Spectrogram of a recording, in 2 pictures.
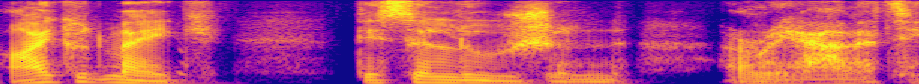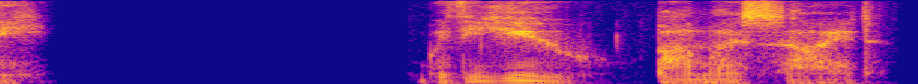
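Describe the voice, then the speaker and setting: A man's voice: very deep voice, takes it slowly, fairly bright tone, slightly rough, no room sound, studio quality, full character voice. An actor playing an eloquent, learned wizard in a video game, articulate and bookish, wry and earnest in his florid phrasing. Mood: yearning, ambitious. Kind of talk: scripted video game character dialogue.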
